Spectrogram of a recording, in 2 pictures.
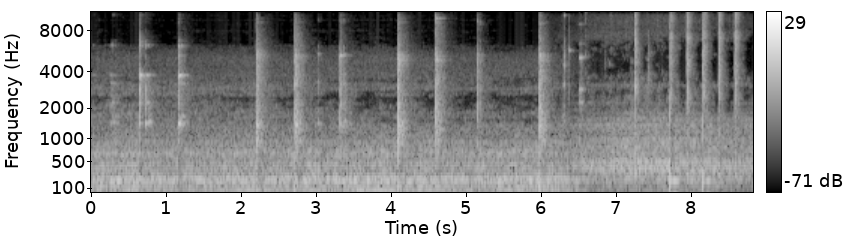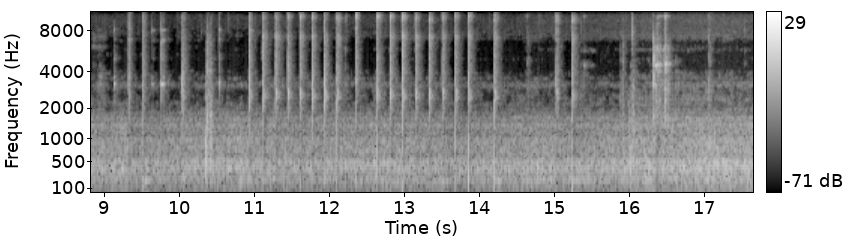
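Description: Hand hammer blows on a handled eye tool driven into a red-hot 1050 steel hammer blank on the anvil, opening the eye. Spaced, deliberate blows at first, then about six seconds in a faster steady run of about three to four strikes a second.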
